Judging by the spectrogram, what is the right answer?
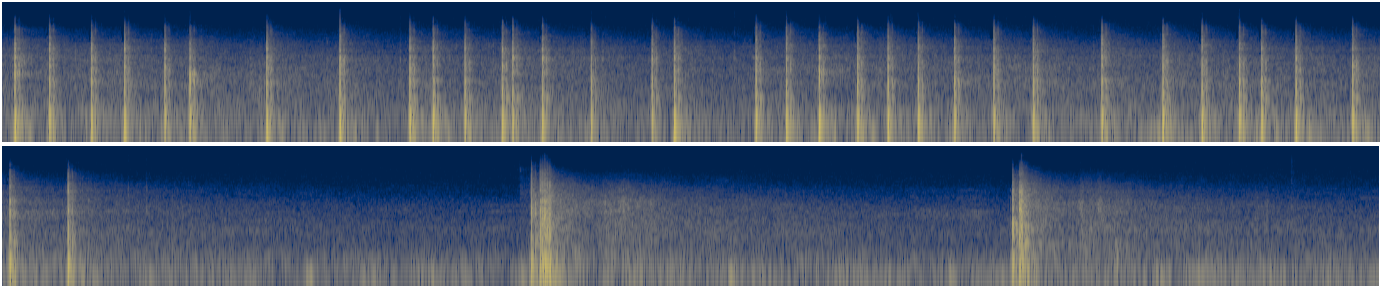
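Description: Fireworks display going off: a rapid string of sharp bangs, about five a second, for about seven seconds, then two single louder bangs a little over two seconds apart, each trailing off.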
